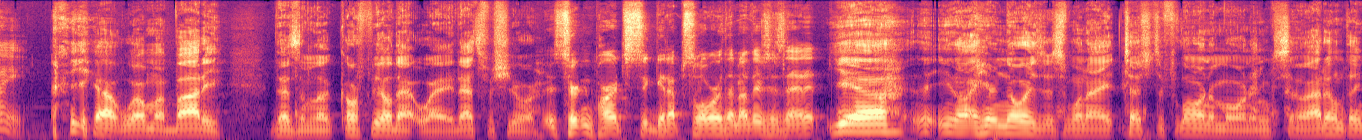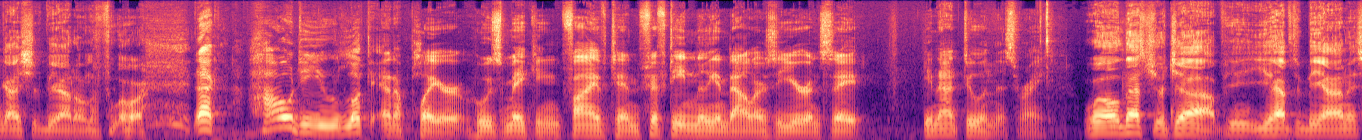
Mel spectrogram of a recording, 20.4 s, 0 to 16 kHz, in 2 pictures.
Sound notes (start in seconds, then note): 0.4 laughs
